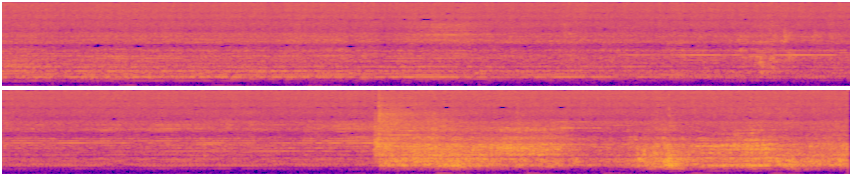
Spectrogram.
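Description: Film soundtrack played from a television and heard in a small room: a low, held music drone, then about nine seconds in a sudden loud burst of rough, noisy sound that surges again near the end.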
